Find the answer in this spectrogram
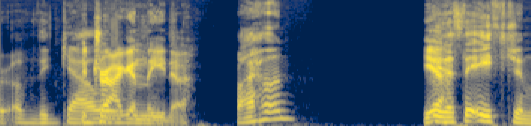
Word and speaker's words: Raihan: the galaxy dragon leader raihan yeah that's the eighth gym leader ryhan oh sorry he's eighth ryhan ryan you pronounce the right hand probably because you're british maybe i don't know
